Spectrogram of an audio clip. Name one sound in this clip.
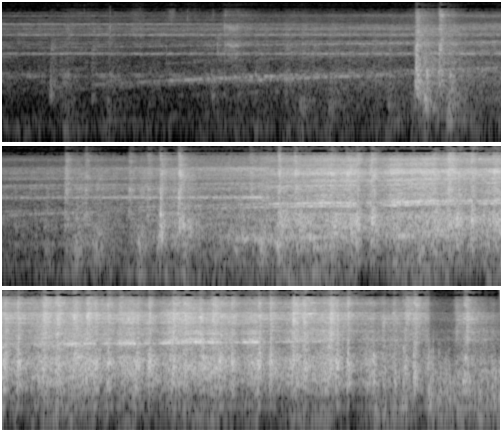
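A train approaches and rumbles loudly along the platform.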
